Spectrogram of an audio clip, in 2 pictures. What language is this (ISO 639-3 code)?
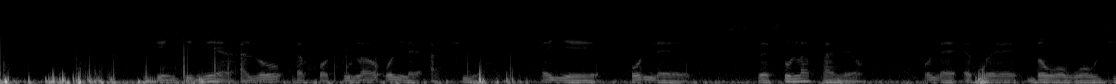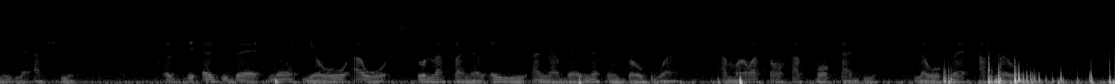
ewe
